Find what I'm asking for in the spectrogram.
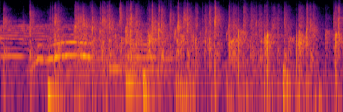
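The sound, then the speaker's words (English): An audience claps for an introduced vice president, with scattered, uneven hand claps running throughout. Voices talk over the clapping. “You know, as I go down the line, it doesn't have to get quieter and quieter on the applause here, you know.”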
